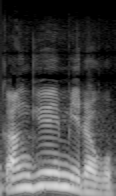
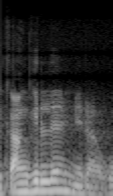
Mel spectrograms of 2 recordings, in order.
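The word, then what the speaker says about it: Canguilhem: 남부 지방에 거기 이제 출생인데, 그러니까 그쪽 지방에서는 깡귀엠이라고 발음을 한다고 그래요.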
